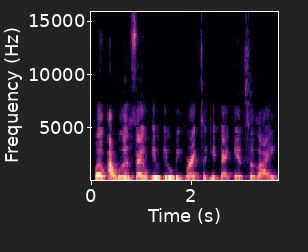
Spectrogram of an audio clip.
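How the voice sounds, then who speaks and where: A woman co-hosting a casual interview, relaxed and rambling with frequent laughs. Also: low voice, moderate pace. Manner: relaxed and rambling, laughing often, many fillers. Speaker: co-host, interviewer.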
